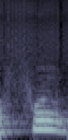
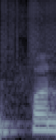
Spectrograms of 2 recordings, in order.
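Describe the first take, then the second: First: फुन with a short "u" as in "put"; learner's spelling reading. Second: फन with a short "uh" vowel; proper F-U-N reading. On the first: Teacher showing how beginners sound it out, short-u फुन. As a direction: read फुन letter by letter, u as oo. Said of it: "वो सीखने का तरीका होता है". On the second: Teacher showing beginners what F-U-N becomes, uh-vowel फन. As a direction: say फन like English "fun". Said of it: "F यू N फन हो जाता है". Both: Shown as a demonstration.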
